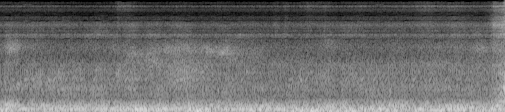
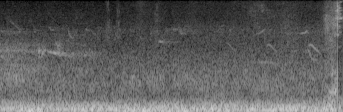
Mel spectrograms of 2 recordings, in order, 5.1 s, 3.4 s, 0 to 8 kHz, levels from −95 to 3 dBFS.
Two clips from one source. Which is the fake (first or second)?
first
